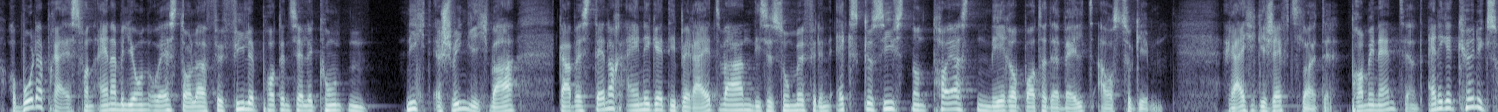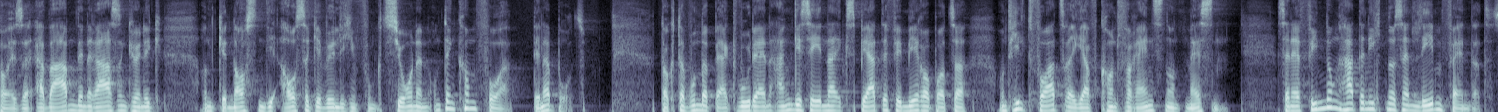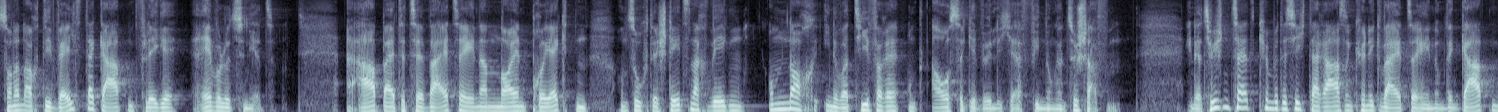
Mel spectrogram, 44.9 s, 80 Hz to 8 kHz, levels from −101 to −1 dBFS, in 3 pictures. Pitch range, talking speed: 105-130 Hz, 150 wpm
